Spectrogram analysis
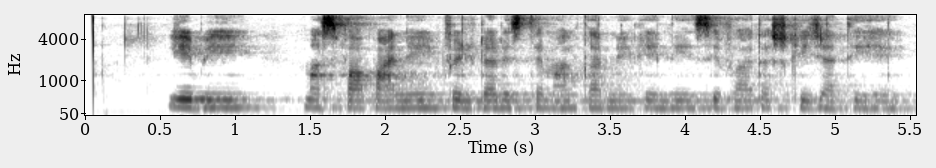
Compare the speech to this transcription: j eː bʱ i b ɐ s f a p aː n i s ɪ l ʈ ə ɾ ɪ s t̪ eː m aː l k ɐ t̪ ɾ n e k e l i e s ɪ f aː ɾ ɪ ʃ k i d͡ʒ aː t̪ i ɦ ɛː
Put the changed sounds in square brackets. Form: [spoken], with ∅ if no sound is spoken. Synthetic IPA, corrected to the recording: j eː bʱ i [m] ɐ s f a p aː n i [f] ɪ l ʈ ə ɾ ɪ s t̪ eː m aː l k ɐ [∅] ɾ n e k e l i e s ɪ f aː ɾ ɪ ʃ k i d͡ʒ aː t̪ i ɦ ɛː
